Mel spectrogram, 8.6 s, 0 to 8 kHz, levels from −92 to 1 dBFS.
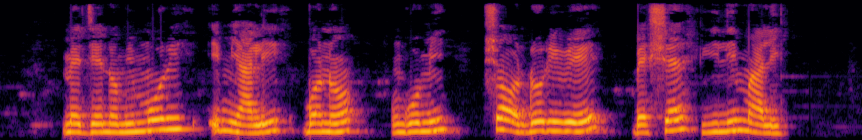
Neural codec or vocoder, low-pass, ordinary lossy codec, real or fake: none; 7.2 kHz; MP3, 64 kbps; real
